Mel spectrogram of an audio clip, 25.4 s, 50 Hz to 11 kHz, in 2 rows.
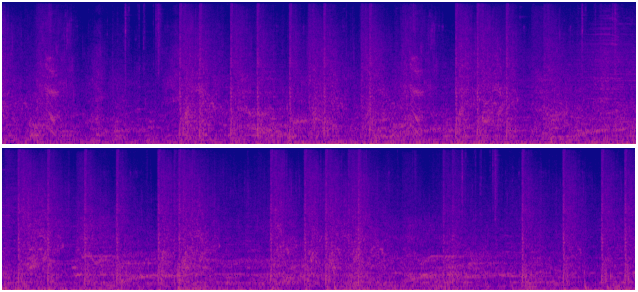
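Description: Sustained gunfire from the video game Resident Evil Revelations on Switch 2, dense bursts of rapid shots running almost continuously through the clip over game sound.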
